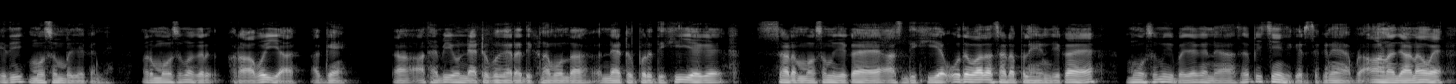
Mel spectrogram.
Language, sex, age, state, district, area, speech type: Dogri, male, 45-60, Jammu and Kashmir, Udhampur, urban, spontaneous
